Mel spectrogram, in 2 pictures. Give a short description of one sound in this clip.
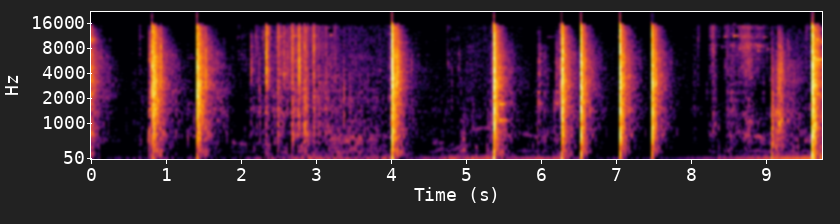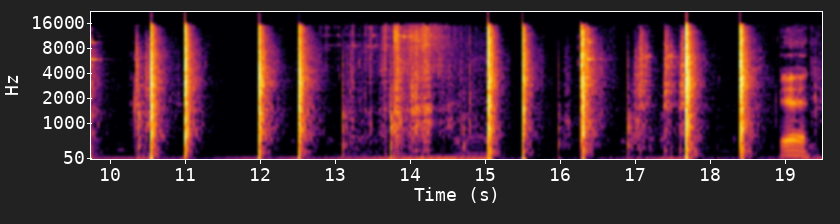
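Pistol shots crack loudly outdoors, one after another.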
